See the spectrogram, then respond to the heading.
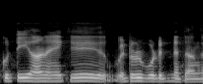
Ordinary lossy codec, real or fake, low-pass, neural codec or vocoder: none; fake; 7.2 kHz; codec, 16 kHz, 4 kbps, X-Codec, HuBERT features, trained on balanced general audio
